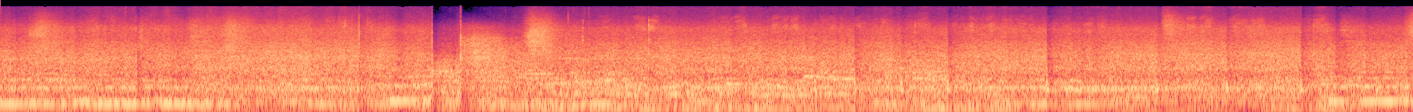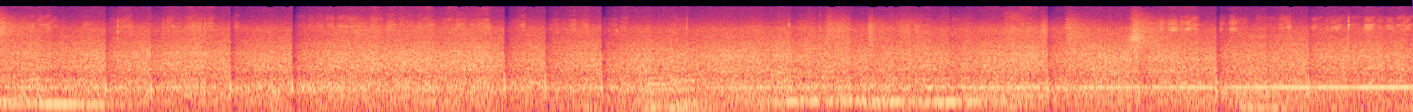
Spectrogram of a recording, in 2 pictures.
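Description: A loud, steady engine- or motor-like drone, its low hum swelling and fading every few seconds. A few brief scratches of a marker on a whiteboard.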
